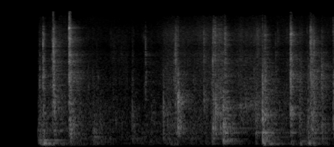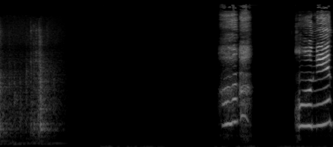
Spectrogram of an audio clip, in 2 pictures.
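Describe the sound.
A door being opened, heard as a run of rattles, scrapes and knocks lasting about five seconds, then a silence before a voice speaks briefly twice.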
